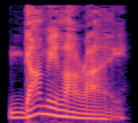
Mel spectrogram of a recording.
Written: gamilaraay

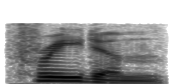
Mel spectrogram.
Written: freedom

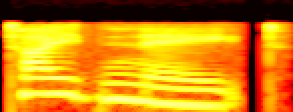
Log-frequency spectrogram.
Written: titanate

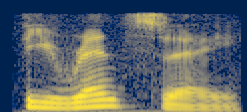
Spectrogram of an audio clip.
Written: Firenze

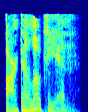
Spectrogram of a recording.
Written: Archilochian

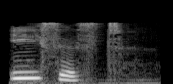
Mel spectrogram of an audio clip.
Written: oecist

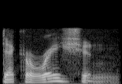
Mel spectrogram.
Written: decoration

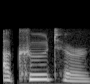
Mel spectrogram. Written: accoutre

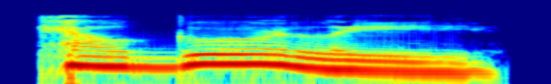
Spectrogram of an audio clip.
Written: kalgoorlie

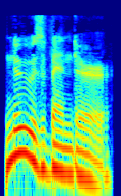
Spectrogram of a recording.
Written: newsvendor

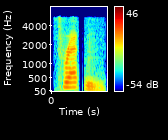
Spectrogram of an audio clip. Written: threaten

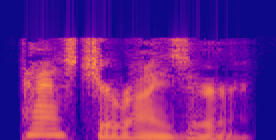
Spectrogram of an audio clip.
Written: pasteurizer

